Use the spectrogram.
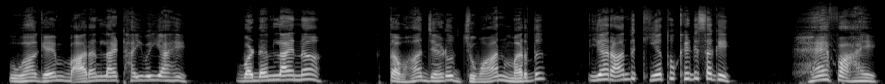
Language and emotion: Sindhi, disgusted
